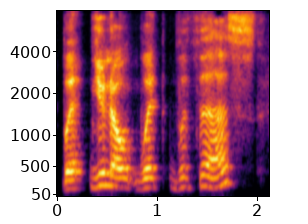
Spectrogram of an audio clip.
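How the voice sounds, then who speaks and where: A man's voice: a little high, slow. Enthusiastic man hosting an interview. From Detroit, Michigan. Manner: enthusiastic, rambling, laughs often. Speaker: radio interview host. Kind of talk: casual interview chat.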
